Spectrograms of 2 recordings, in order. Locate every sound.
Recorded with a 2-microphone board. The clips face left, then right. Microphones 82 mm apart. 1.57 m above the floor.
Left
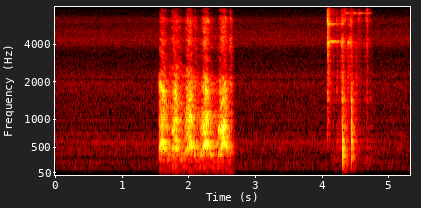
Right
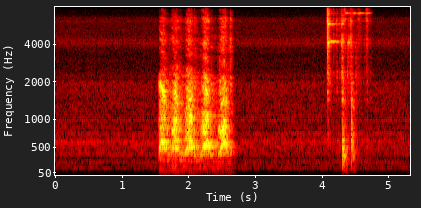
1.6 s a dog barking: 15° right (ahead or behind), 1.5 m; by 2.7 s 30° left (ahead or behind), 1.2 m
4.1 s breaking glass: 40° left (ahead or behind), 1.0 m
